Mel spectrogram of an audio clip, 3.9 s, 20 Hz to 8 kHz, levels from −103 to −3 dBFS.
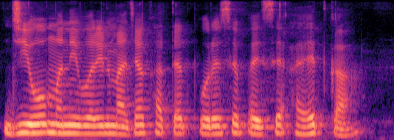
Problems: background sounds at intervals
